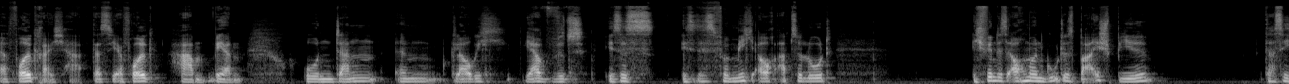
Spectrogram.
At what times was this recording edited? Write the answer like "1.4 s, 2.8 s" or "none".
2.9 s, 5.9 s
